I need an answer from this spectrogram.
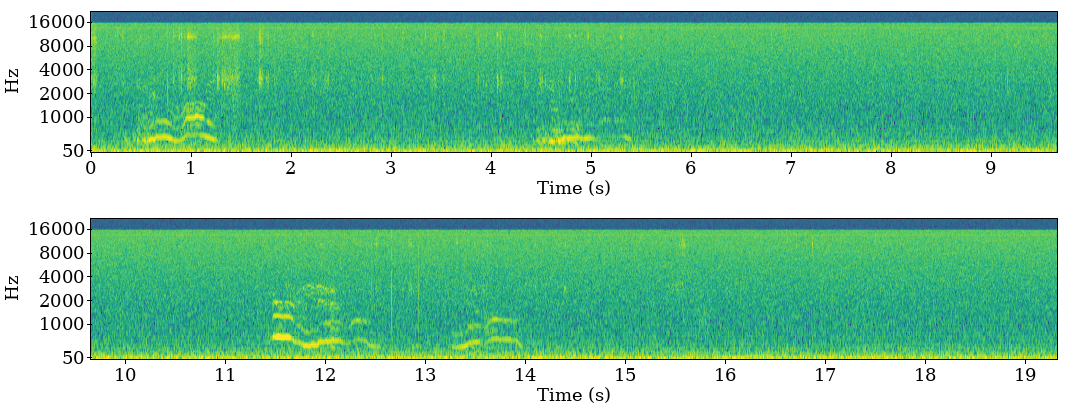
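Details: Lynx calling in several bursts, each a short arched, wavering cry with harmonics, meow-like, separated by long pauses over a steady low rumble of background noise.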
